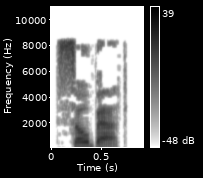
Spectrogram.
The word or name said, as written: sobat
